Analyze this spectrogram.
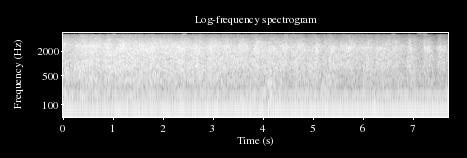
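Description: Steady, dense applause from an audience, many hands clapping at once in a continuous wash of sound that holds at an even level throughout, with a faint low hum underneath.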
